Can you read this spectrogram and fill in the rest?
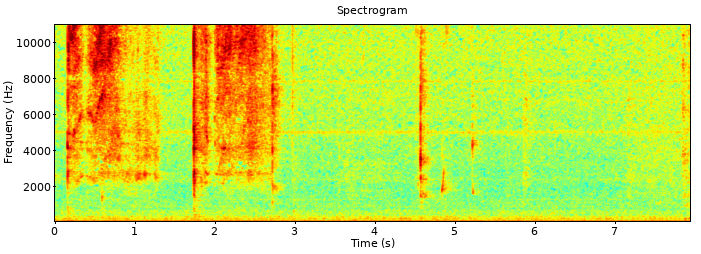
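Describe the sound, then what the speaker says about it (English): A fillet knife is drawn across a whetstone in short rasping strokes, several quick scrapes followed by quieter, sparser strokes over a low steady hum. "with a fillet knife, the hardest area to sharpen is going to be out at the tip"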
